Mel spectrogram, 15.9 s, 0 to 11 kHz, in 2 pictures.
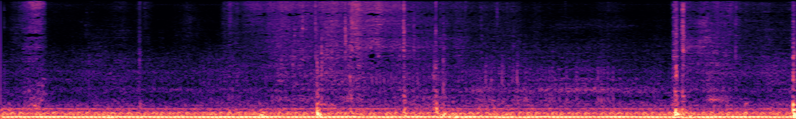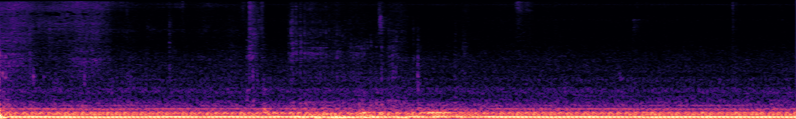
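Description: Steady low hum of a car idling, heard from inside the cabin. Two stretches of breathy hiss, around the two exhales of smoke, and a few light clicks, the sharpest about 8 seconds in, sit over it.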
